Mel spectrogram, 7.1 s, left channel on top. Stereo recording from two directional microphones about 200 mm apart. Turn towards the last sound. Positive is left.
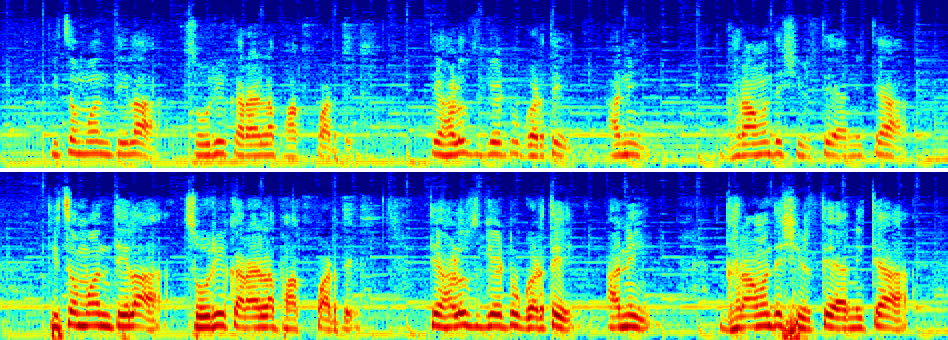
turn(degrees=-35)  # may be behind; listen again after turning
